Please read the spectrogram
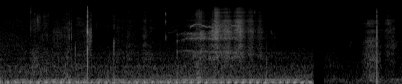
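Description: Four-wheeler (ATV) engine idling with a steady low, even putter while warming up, cut off abruptly about three seconds in.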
